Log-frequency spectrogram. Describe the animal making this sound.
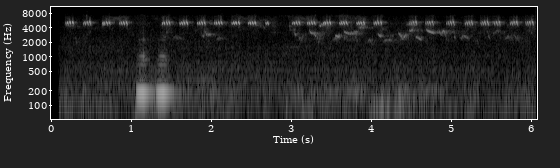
Gryllus campestris, an orthopteran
